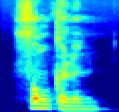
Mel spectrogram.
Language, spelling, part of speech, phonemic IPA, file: Dutch, fonkelen, verb, /ˈfɔŋkələ(n)/, Nl-fonkelen.ogg
- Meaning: to twinkle, sparkle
